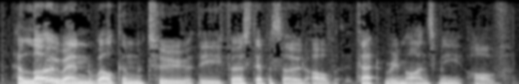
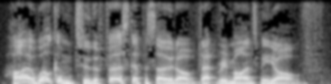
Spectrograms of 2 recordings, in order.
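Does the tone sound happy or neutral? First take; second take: neutral; happy. First: It is said in a plain, neutral tone. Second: It is said in a brighter, happier tone.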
